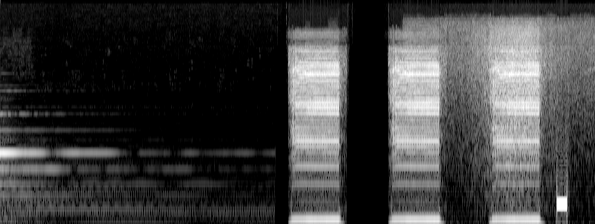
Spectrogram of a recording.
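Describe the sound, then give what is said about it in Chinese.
A telephone ringback tone as a call is placed to a shop owner's mobile phone: three loud, buzzy low-pitched beeps with even pauses between them, then a brief high chirp at the end. A faint steady hum comes before the beeps, and no one speaks. “嘿嘿，那我打电话给你哦。”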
